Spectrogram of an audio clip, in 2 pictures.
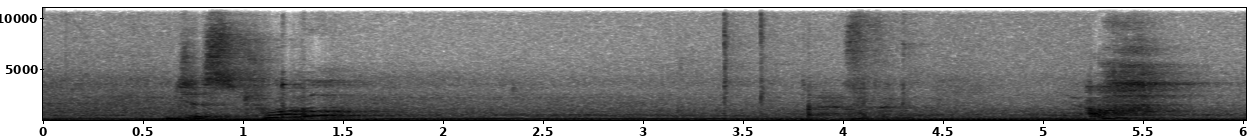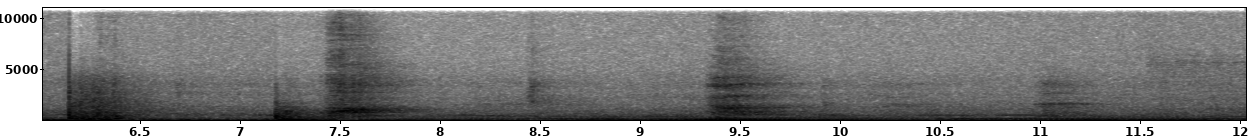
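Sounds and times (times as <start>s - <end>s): man breathing hard: 5.1s - 6.0s, 7.3s - 12.0s.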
